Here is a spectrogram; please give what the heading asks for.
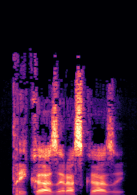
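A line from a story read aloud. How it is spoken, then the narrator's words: Contemptuous snort. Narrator (Russian): презрительно фыркнул Слит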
